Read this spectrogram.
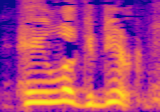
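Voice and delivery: high, jokey fake distraction; mock trick. Abraham fools his son with a mock distraction, high and jokey. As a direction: play a dad pulling a silly trick. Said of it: "what did Abraham, like, say".

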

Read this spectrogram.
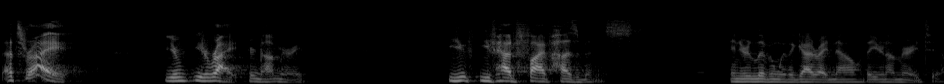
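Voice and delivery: quiet and tender, no blame; gracious. Retold or imitated. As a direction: lay out the truth kindly. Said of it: "read it through a lens of grace".

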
